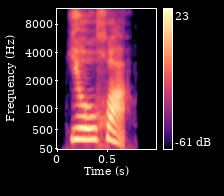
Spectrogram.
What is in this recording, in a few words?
"优化", Chinese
